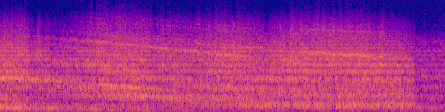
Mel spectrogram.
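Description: Hawker Hunter jet fighter's Rolls-Royce Avon turbojet running at high power on takeoff: a loud, steady jet noise with a whine that slowly falls in pitch.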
